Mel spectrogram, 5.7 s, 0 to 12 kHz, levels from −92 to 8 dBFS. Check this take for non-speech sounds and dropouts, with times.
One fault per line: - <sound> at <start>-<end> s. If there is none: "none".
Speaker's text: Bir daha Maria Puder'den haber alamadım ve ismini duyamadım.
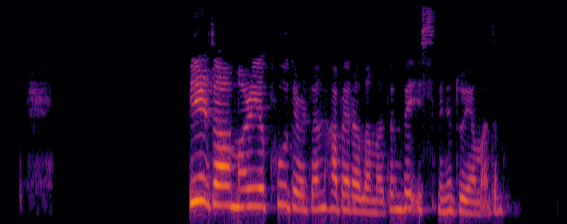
none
